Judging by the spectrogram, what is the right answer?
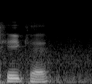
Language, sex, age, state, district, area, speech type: Urdu, male, 18-30, Bihar, Gaya, urban, spontaneous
